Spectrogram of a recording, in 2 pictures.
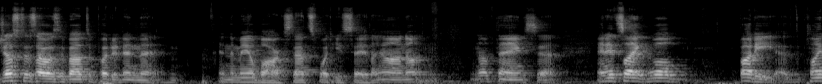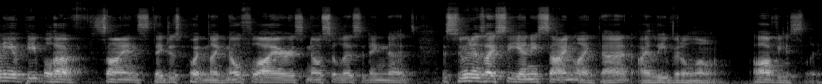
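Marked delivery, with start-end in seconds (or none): none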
